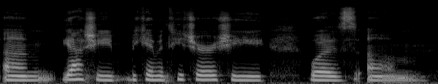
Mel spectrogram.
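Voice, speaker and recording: A woman from Afghanistan in her thirties, a guest speaking in a casual interview with many pauses and fillers. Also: medium pitch, little pitch movement, gravelly, a little mellow. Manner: hesitant, many ums and restarts. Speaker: guest, rug business founder.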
